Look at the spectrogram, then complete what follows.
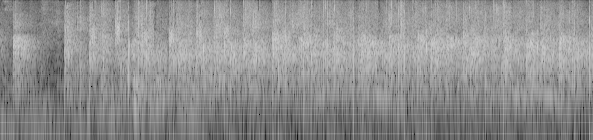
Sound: applause

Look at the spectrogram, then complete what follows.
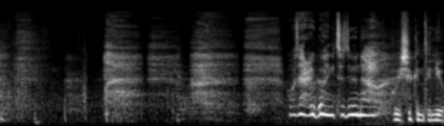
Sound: panting

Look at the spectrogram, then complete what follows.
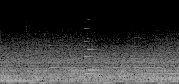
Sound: notification sound

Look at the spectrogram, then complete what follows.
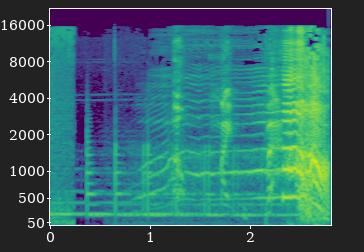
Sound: screaming

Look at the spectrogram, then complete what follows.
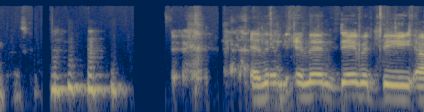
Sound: laughs

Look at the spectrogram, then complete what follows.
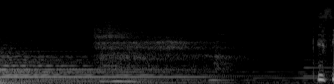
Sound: Magnifico sighs

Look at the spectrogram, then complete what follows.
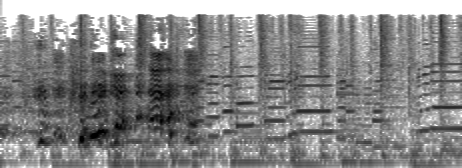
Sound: laughing

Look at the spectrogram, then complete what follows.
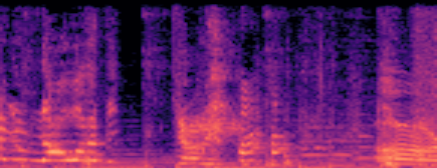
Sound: Adley laughing

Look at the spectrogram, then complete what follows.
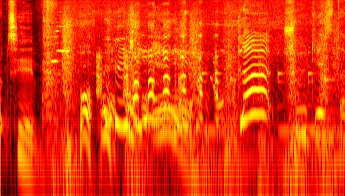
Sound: laughter

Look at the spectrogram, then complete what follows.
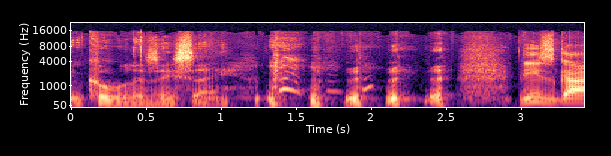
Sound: chuckles

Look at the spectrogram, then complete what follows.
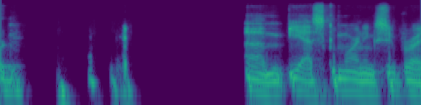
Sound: mic thump

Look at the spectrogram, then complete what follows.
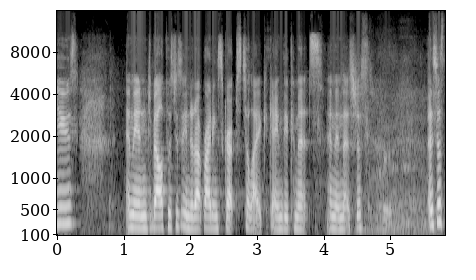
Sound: audience chuckles

